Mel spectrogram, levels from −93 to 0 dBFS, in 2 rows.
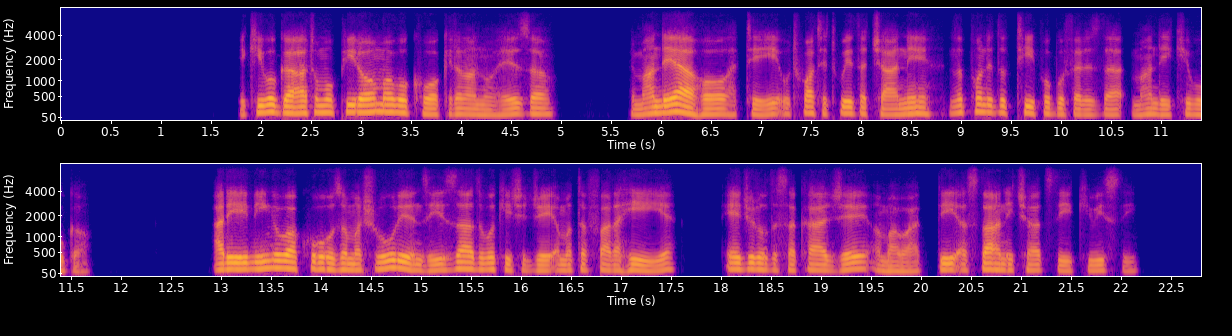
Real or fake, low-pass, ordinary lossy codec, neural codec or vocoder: fake; 7.2 kHz; Opus, 32 kbps; codec, 16 kHz, 0.2 kbps, FocalCodec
